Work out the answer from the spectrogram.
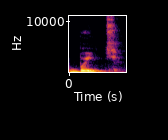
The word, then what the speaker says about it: быть: But if you had this little soft sign after it, it would be Tya, Tya. So быть, быть, быть.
